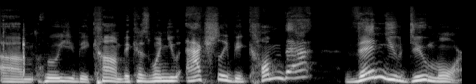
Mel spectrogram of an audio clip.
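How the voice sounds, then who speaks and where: A man with an American accent, fairly high pitch, lively intonation, a somewhat breathy quality and a moderate pace. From US Midwest, Illinois. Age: 30s. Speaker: worship leader. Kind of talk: casual chat. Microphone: borrowed studio mic recording from home.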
